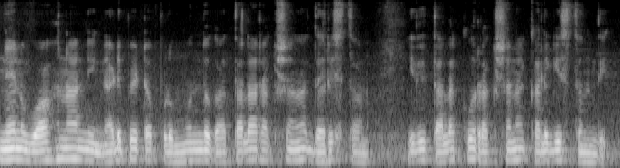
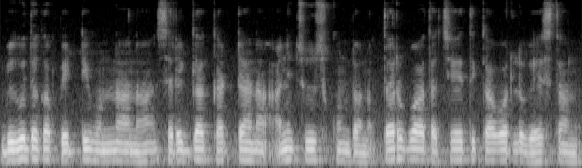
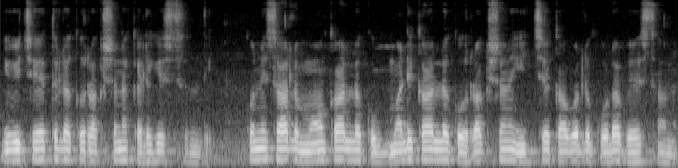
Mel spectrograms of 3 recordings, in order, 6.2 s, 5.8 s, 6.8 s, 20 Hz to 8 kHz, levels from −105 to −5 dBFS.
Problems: none marked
